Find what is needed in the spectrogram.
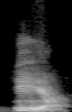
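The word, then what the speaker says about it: Gaea: Our next one, Gaia, G-A-E-A, pronounced Gaia.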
